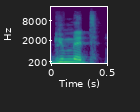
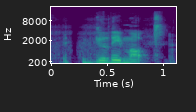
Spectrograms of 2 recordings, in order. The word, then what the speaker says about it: Guillemot: Why best Gumut? Guillemot.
